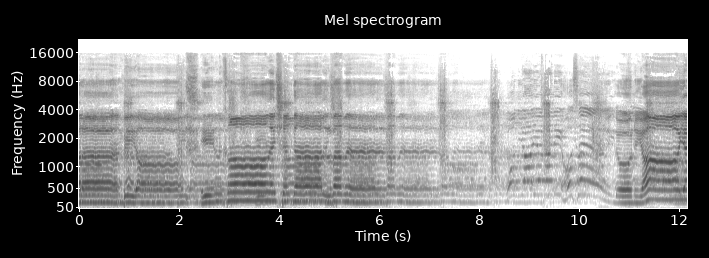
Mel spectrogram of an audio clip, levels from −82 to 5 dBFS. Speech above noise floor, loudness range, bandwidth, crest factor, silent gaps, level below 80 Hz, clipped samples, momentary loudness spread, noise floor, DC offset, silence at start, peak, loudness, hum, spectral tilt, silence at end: 22 dB; 14 LU; 16 kHz; 18 dB; none; -68 dBFS; under 0.1%; 17 LU; -45 dBFS; under 0.1%; 0 s; -6 dBFS; -23 LUFS; none; -2.5 dB/octave; 0 s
